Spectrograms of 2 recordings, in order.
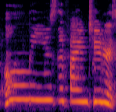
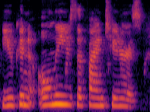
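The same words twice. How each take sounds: First: High singsong self-quote; mimicking own catchphrase. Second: Said in the usual way. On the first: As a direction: chant it high, like a much-repeated rule. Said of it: "you always hear me saying".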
